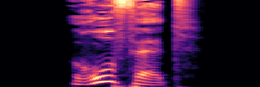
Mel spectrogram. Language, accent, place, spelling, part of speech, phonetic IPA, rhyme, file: German, Germany, Berlin, rufet, verb, [ˈʁuːfət], -uːfət, De-rufet.ogg
- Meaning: second-person plural subjunctive I of rufen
